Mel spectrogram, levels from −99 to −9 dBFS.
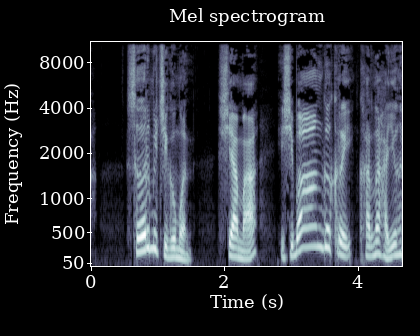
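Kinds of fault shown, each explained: No technical fault can be heard anywhere in this speech recording.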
